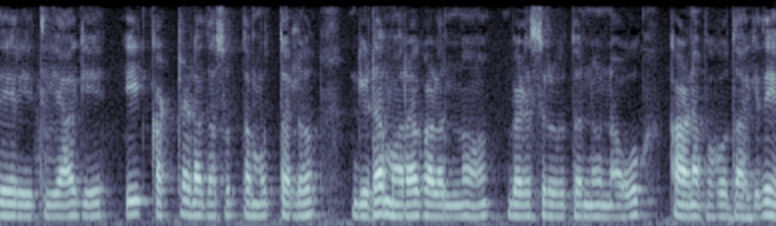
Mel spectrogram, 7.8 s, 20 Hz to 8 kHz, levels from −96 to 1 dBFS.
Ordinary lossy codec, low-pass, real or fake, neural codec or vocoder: MP3, 64 kbps; 7.2 kHz; fake; codec, 16 kHz, 8 kbps, FunCodec, trained on Chinese and English, 25 frames a second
